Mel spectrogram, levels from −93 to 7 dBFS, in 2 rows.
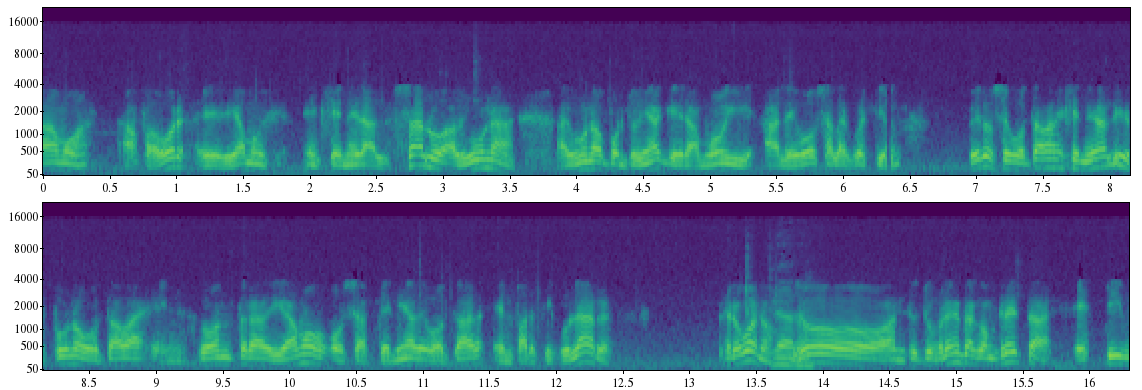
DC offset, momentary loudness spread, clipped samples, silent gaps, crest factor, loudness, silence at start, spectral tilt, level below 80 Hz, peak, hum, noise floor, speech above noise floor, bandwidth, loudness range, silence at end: under 0.1%; 7 LU; under 0.1%; none; 14 dB; -21 LUFS; 0 s; -8 dB/octave; -58 dBFS; -6 dBFS; none; -50 dBFS; 30 dB; 9 kHz; 1 LU; 0 s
